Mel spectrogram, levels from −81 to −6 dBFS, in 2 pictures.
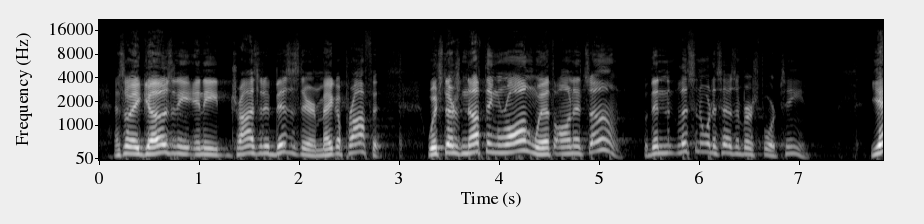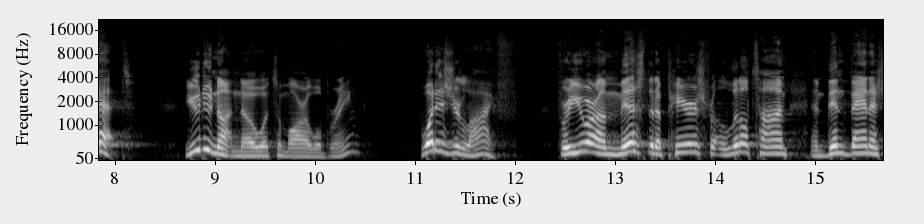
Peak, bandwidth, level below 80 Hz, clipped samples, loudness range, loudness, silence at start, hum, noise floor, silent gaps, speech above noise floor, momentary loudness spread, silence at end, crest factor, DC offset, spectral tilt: -4 dBFS; 15.5 kHz; -66 dBFS; under 0.1%; 4 LU; -25 LUFS; 0.15 s; none; -77 dBFS; none; 52 dB; 15 LU; 0 s; 22 dB; under 0.1%; -5.5 dB/octave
